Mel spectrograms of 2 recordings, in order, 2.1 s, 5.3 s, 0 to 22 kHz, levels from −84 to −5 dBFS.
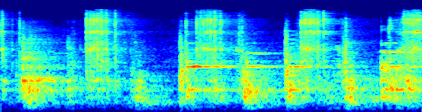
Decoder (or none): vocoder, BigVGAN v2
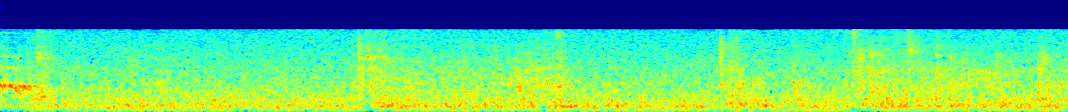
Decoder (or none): none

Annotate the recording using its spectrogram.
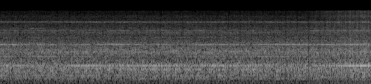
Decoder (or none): none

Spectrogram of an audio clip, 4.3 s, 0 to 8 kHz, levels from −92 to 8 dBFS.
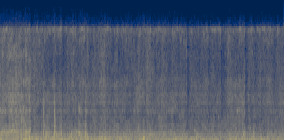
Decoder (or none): codec, HILCodec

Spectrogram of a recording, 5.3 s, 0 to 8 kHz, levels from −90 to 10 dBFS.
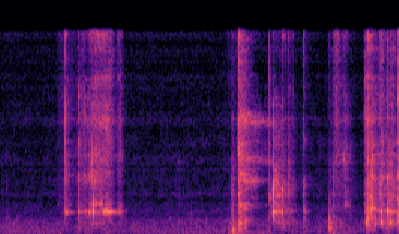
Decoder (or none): codec, SNAC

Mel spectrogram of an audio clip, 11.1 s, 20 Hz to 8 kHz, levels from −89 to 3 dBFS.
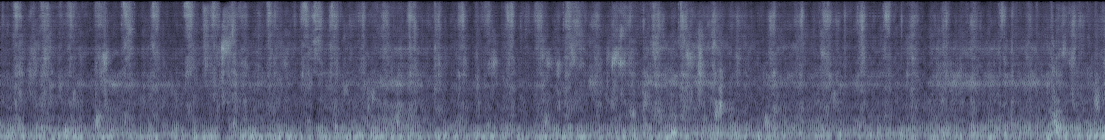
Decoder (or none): vocoder, Vocos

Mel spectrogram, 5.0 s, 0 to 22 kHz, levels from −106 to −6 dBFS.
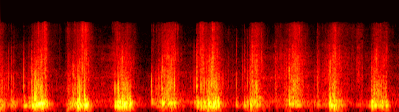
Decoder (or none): none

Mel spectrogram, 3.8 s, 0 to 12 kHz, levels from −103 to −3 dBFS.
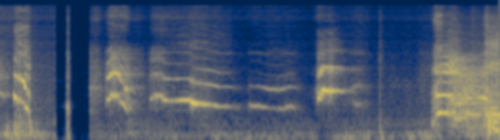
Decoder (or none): autoencoder, DAC-VAE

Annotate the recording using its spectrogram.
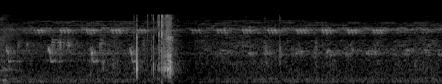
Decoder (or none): none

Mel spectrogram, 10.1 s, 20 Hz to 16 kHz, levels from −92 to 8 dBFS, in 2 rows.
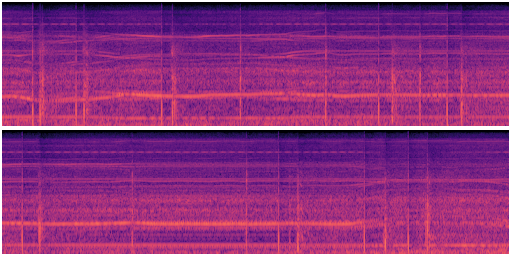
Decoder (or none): none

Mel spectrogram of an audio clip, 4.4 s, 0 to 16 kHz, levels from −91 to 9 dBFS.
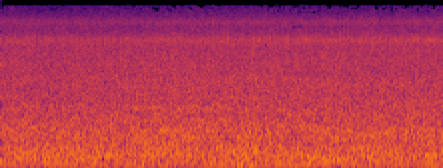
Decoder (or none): none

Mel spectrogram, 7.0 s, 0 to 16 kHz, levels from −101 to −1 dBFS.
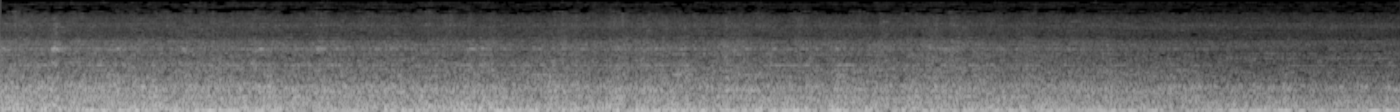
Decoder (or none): none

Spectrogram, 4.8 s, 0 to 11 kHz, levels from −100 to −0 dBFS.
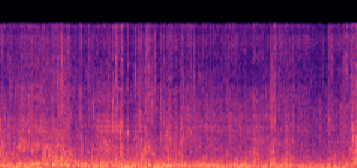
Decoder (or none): vocoder, WaveNeXt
